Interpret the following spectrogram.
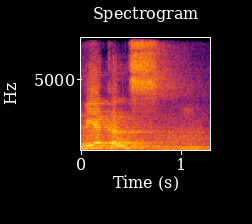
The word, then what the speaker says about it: vehicle: safe travel passengers and vehicles passengers and vehicles vehicles is vehicle the edge is silent comma reduce travel time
